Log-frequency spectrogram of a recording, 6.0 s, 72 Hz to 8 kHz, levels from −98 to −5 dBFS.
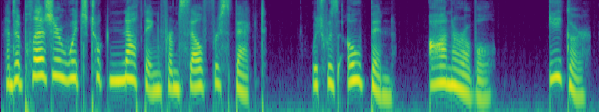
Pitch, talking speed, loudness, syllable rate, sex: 225 Hz, 140 wpm, -18 LUFS, 5.1 syllables/s, female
